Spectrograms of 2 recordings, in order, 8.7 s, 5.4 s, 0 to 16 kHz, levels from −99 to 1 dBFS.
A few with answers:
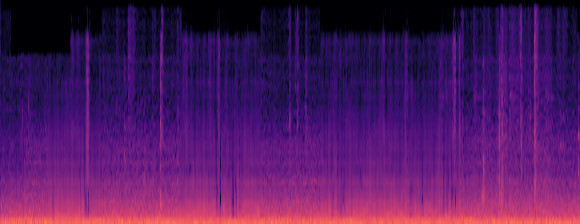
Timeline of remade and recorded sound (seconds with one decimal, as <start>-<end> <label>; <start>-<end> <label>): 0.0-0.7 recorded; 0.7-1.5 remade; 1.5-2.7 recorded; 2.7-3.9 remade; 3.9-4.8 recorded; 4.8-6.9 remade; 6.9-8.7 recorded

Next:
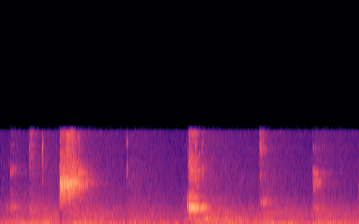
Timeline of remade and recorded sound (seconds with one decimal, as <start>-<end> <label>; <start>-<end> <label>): 0.0-5.4 recorded

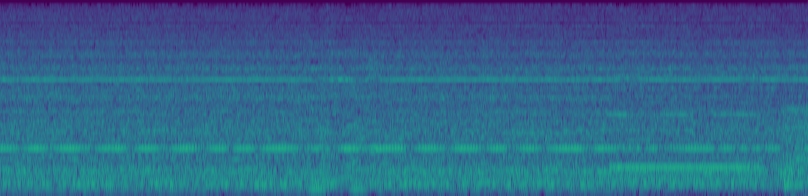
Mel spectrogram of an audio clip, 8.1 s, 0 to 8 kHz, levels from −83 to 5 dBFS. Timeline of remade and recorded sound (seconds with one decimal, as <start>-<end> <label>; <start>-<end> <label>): 0.0-3.1 recorded; 3.1-3.8 remade; 3.8-8.1 recorded

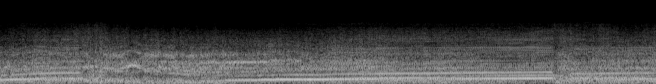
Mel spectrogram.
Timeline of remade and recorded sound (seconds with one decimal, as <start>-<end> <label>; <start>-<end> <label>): 0.0-2.5 recorded; 2.5-3.1 remade; 3.1-6.6 recorded

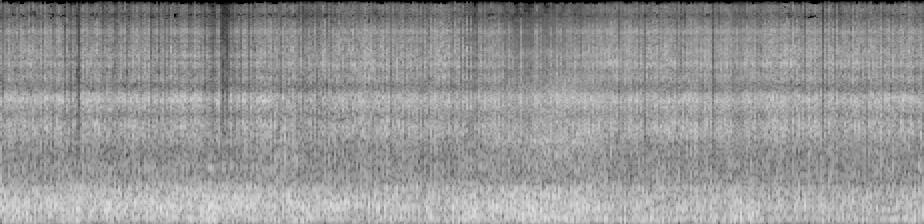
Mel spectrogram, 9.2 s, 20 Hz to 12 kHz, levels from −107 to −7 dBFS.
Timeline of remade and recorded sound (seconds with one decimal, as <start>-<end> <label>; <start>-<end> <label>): 0.0-4.7 recorded; 4.7-6.4 remade; 6.4-6.9 recorded; 6.9-7.5 remade; 7.5-9.2 recorded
